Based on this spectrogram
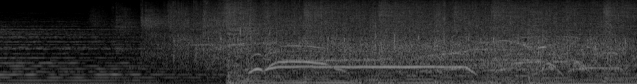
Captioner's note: cheering and applause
